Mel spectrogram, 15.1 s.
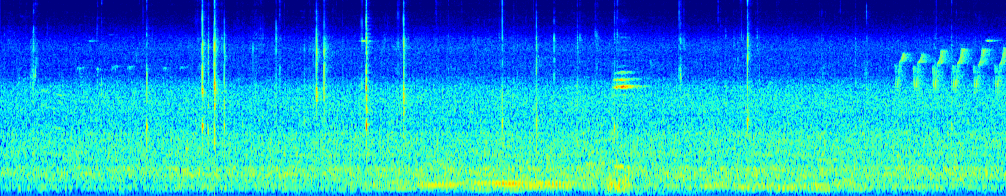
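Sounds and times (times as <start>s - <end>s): mouth clicks and chewing: 0.3s - 0.7s, 1.3s - 11.6s, 12.6s - 13.2s.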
